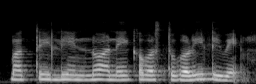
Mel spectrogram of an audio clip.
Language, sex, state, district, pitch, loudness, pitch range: Kannada, female, Karnataka, Bidar, 215 Hz, -18 LUFS, 205-225 Hz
